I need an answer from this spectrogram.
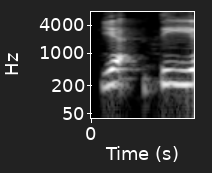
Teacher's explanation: حمزہ ساکنہ پہ جھٹکا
